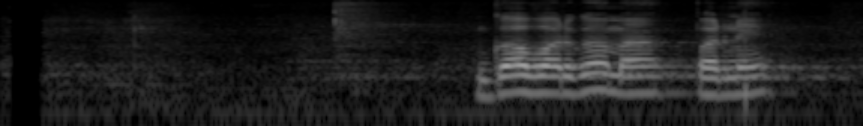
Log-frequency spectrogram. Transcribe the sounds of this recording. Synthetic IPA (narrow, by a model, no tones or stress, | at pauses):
ɡʌbʌrɡʌmapʌrne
